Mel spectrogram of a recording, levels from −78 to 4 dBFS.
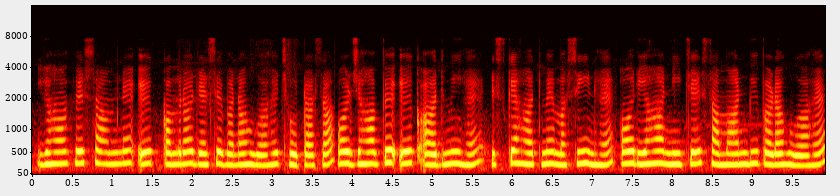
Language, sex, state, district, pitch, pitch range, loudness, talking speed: Hindi, female, Bihar, East Champaran, 245 Hz, 235-255 Hz, -14 LUFS, 180 wpm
